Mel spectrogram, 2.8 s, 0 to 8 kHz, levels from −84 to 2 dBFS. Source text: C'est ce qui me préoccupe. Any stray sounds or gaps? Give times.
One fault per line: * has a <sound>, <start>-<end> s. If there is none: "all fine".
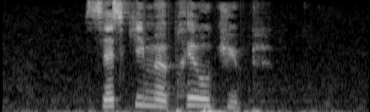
all fine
